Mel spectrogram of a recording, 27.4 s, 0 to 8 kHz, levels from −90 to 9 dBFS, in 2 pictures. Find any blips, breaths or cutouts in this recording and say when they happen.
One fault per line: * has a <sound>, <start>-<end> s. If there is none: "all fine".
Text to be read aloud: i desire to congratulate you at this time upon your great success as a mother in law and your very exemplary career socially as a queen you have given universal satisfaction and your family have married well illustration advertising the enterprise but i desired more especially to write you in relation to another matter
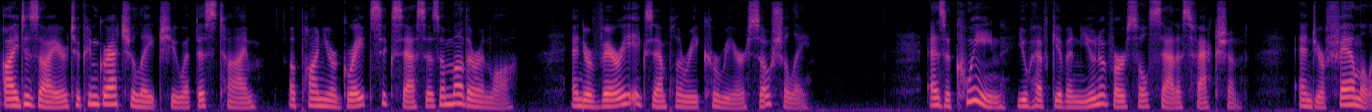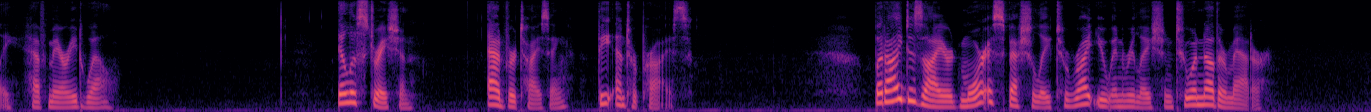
all fine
